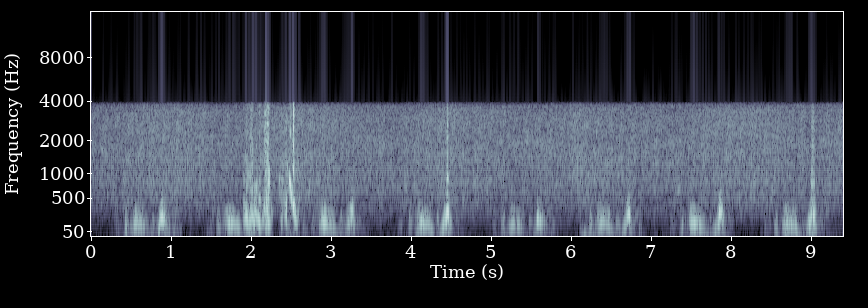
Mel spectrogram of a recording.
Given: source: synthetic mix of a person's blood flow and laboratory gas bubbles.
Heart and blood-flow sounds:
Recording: Doppler ultrasound of blood flow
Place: precordium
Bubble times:
1.89-2.28 s: bubbles
2.34-2.61 s: bubbles
From the record:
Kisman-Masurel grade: 213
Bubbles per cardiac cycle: several, 3 to 8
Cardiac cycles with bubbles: 1 to 10%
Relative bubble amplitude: loud (0.450 to 0.775)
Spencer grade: 1 (occasional bubble signal discernible with the cardiac motion signal, with majority of cardiac periods free of bubbles)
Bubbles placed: anywhere in the cardiac cycle

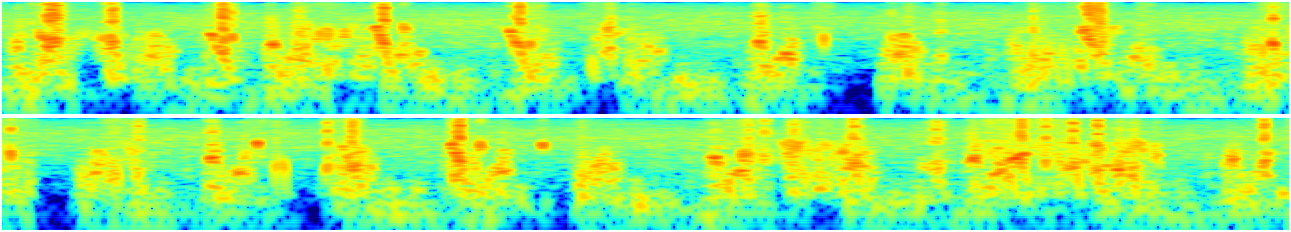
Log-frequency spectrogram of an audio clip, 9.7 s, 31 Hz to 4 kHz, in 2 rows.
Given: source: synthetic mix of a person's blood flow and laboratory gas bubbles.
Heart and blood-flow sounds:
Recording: Doppler ultrasound of blood flow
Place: precordium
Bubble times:
0.09-0.59 s: bubbles
0.74-0.91 s: bubbles
1.06-1.55 s: bubbles
1.88-2.04 s: bubbles
2.17-2.42 s: bubbles
3.04-3.12 s: bubbles
3.31-3.44 s: bubbles
3.49-3.56 s: bubbles
3.79-4.22 s: bubbles
4.25-4.35 s: bubbles
4.69-4.96 s: bubbles
5.20-5.40 s: bubbles
5.75-5.93 s: bubbles
6.01-6.22 s: bubbles
6.50-6.72 s: bubbles
6.82-6.90 s: bubbles
6.96-7.09 s: bubbles
7.52-8.11 s: bubbles
8.26-8.38 s: bubbles
8.50-9.20 s: bubbles
9.40-9.46 s: bubbles
9.53-9.60 s: bubbles
From the record:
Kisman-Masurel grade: 243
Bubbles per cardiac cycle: several, 3 to 8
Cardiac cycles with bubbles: 100%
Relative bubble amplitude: loud (0.450 to 0.775)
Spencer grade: 3 (all of the cardiac periods contain showers or single bubble signals, but not dominating or overriding the cardiac motion signals)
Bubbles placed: anywhere in the cardiac cycle

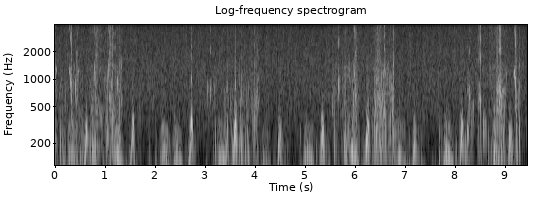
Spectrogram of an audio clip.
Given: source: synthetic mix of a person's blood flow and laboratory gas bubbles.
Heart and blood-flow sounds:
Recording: Doppler ultrasound of blood flow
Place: precordium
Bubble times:
0.00-0.24 s: bubbles
0.27-0.58 s: bubbles
0.68-1.36 s: bubbles
3.03-3.25 s: bubbles
3.36-3.59 s: bubbles
3.63-4.12 s: bubbles
5.53-6.10 s: bubbles
6.30-6.92 s: bubbles
8.17-8.39 s: bubbles
8.43-9.04 s: bubbles
9.16-9.33 s: bubbles
9.42-9.45 s: bubbles
From the record:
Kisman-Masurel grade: 332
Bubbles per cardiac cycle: rolling drumbeat, 9 or more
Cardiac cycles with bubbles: 50 to 99%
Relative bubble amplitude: moderate (0.250 to 0.450)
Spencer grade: 3 (all of the cardiac periods contain showers or single bubble signals, but not dominating or overriding the cardiac motion signals)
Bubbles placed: only in the low amplitude regions of the cardiac cycle

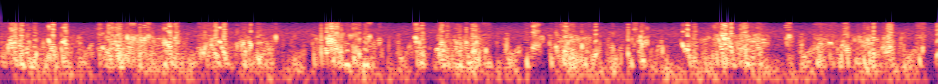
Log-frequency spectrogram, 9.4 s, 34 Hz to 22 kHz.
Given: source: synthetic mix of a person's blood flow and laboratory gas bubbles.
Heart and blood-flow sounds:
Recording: Doppler ultrasound of blood flow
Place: precordium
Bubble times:
0.00-0.73 s: bubbles
0.96-1.85 s: bubbles
1.97-2.79 s: bubbles
3.08-3.84 s: bubbles
4.12-4.94 s: bubbles
5.23-6.00 s: bubbles
6.09-6.16 s: bubbles
6.24-6.57 s: bubbles
6.78-7.70 s: bubbles
7.84-7.94 s: bubbles
8.12-8.96 s: bubbles
9.14-9.27 s: bubbles
9.34-9.39 s: bubbles
From the record:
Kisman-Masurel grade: 444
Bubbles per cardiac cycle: continuous sound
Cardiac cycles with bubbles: 100%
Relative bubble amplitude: maximal (0.775 to 0.999)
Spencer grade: 4 (maximum detectable bubble signal sounding continuously throughout systole and diastole of every cardiac period, and overriding the amplitude of the normal cardiac signals)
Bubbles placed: only in the low amplitude regions of the cardiac cycle

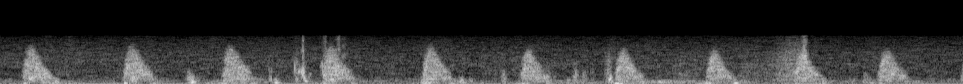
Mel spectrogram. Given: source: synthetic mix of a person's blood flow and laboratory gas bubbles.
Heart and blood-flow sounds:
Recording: Doppler ultrasound of blood flow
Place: subclavian vein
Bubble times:
2.68-2.75 s: bubbles
2.92-3.12 s: bubbles
3.20-3.48 s: bubbles
From the record:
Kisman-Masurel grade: 212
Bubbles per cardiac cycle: several, 3 to 8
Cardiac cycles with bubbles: 1 to 10%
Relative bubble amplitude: moderate (0.250 to 0.450)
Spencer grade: 1 (occasional bubble signal discernible with the cardiac motion signal, with majority of cardiac periods free of bubbles)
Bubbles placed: anywhere in the cardiac cycle

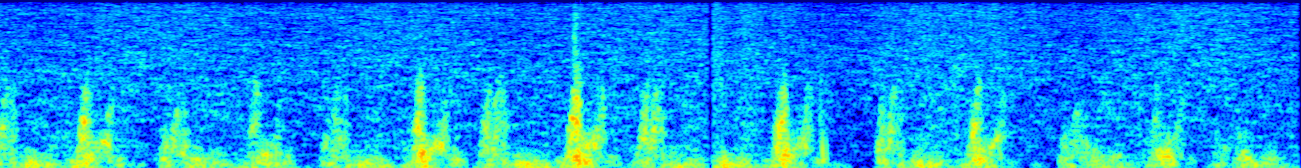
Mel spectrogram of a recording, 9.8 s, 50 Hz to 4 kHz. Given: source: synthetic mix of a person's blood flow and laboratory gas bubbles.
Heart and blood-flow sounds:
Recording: Doppler ultrasound of blood flow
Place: precordium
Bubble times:
6.16-6.24 s: bubbles
From the record:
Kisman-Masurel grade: 111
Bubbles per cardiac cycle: 1 to 2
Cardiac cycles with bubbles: 1 to 10%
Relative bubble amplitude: barely perceptible (0.100 to 0.250)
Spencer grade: 1 (occasional bubble signal discernible with the cardiac motion signal, with majority of cardiac periods free of bubbles)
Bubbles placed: only in the low amplitude regions of the cardiac cycle

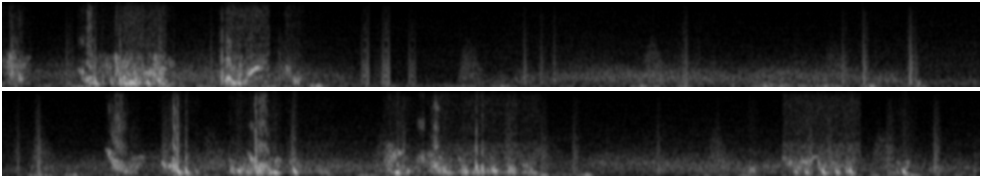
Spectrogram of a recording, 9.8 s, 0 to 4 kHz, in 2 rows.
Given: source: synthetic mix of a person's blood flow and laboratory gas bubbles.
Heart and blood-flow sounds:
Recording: Doppler ultrasound of blood flow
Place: subclavian vein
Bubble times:
0.00-0.14 s: bubbles
0.37-0.86 s: bubbles
1.08-1.33 s: bubbles
1.41-1.51 s: bubbles
5.40-5.60 s: bubbles
5.67-5.89 s: bubbles
6.01-6.55 s: bubbles
6.79-7.59 s: bubbles
8.61-8.68 s: bubbles
8.79-9.19 s: bubbles
9.34-9.46 s: bubbles
From the record:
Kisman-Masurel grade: 233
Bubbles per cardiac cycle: several, 3 to 8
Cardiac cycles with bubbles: 50 to 99%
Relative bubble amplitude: loud (0.450 to 0.775)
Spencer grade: 3 (all of the cardiac periods contain showers or single bubble signals, but not dominating or overriding the cardiac motion signals)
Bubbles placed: anywhere in the cardiac cycle

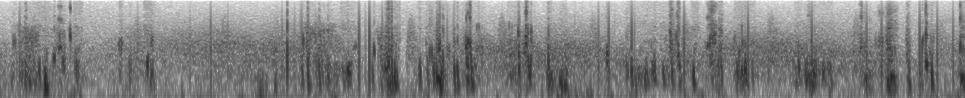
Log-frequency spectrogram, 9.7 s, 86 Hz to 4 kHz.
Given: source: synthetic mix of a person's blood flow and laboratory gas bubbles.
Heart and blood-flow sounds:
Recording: Doppler ultrasound of blood flow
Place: subclavian vein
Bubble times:
0.11-0.83 s: bubbles
1.18-1.24 s: bubbles
1.27-1.34 s: bubbles
1.44-1.56 s: bubbles
2.73-2.79 s: bubbles
3.00-3.59 s: bubbles
3.70-4.01 s: bubbles
4.17-4.86 s: bubbles
5.07-5.36 s: bubbles
5.45-5.69 s: bubbles
6.05-6.12 s: bubbles
6.25-6.85 s: bubbles
6.91-6.99 s: bubbles
7.05-7.25 s: bubbles
7.33-7.56 s: bubbles
7.94-8.34 s: bubbles
8.57-8.99 s: bubbles
9.05-9.12 s: bubbles
9.18-9.38 s: bubbles
9.56-9.66 s: bubbles
From the record:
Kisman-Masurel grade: 242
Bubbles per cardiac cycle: several, 3 to 8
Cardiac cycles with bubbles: 100%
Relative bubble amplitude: moderate (0.250 to 0.450)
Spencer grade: 3 (all of the cardiac periods contain showers or single bubble signals, but not dominating or overriding the cardiac motion signals)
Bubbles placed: anywhere in the cardiac cycle

